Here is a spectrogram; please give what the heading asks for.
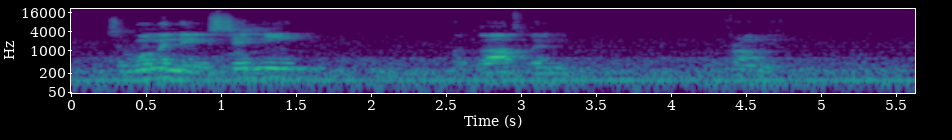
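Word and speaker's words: McLaughlin-Levrone: I kept thinking they were mispronouncing her last name, but they said it in front of her, and that's how they say it, so that's how I'm going to say it.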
